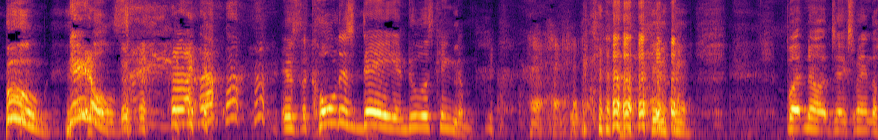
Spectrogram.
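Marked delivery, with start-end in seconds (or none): 0.0-1.2 high excited shouted sound effects. Retold or imitated. Acting out the duel's attacks. 1.2-6.9 laughing. Real, not acted. Laughing while telling it.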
